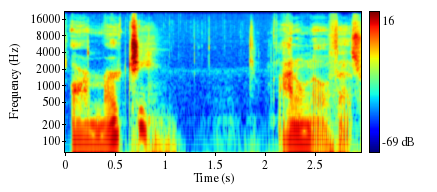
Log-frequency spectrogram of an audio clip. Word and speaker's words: Armuchee: I'm not really sure how you're supposed to pronounce this next one, but Armurchie, Armurchie, Armuchee, and I'm told the locals pronounce it Armurchie.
